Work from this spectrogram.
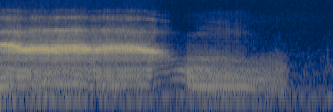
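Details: Angry caged cat among two, giving a sustained harmonic yowl for about one and a half seconds that slowly sinks in pitch, then a lower, rougher growling moan trailing off.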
